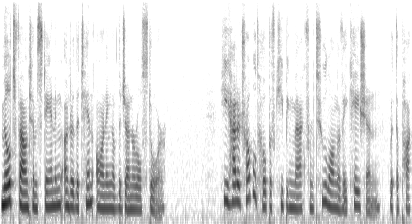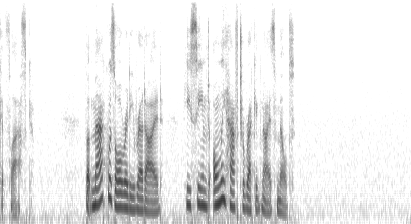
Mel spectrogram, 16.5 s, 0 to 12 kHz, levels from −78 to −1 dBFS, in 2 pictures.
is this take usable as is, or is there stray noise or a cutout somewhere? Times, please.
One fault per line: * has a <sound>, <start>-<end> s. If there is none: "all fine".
all fine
